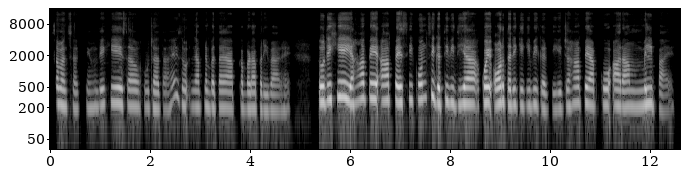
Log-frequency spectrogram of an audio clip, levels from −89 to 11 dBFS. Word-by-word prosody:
समझ 230 -3 -1
सकती 200 +2 -18
हूँ। 205 +1 -14
देखिए, 245 +2 -3
ऐसा 225 -1 -6 0.2
हो 210 0 -14
जाता 195 -1 -8
है, 265 - -13
जो 230 -7 -10 0.2
आपने 210 +1 -11
बताया, 205 0 -7
आपका 200 +1 -14
बड़ा 195 0 -4
परिवार 180 -1 -11
है। 180 +2 -21 0.6
तो 260 0 +9
देखिए, 290 +4 +3
यहाँ 285 +1 +3
पे 300 -1 +7 0.2
आप 280 0 -2
ऐसी 260 +2 +4
कौन-सी 300 +4 0
गतिविधियाँ, 245 -2 +1
कोई 255 0 +9
और 245 +3 +4
तरीक़े 225 0 -4
की 225 +1 -12
भी 230 +1 -7
करती 190 -2 -10
हैं, 200 - -10
जहाँ 250 +3 -7
पे 250 - +2
आपको 230 +1 -5 0.2
आराम 215 0 -4 0.3
मिल 245 +1 +2
पाए? 180 +3 -16
230 Hz, 170 wpm, -20 LUFS, 205-255 Hz, 0.6 s, तो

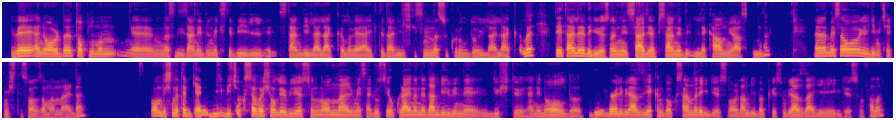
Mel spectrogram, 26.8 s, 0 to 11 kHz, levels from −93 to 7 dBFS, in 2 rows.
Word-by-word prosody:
ve, 155 +5 +8
hani, 145 -1 +3
orada 135 +5 +6
toplumun, 140 +5 -1
eee, 115 -2 -3
nasıl 120 -1 -7
dizayn 100 0 -3
edilmek 95 -1 -6
istediğil 100 0 -6
eee, - - -10
istendiğiyle 100 0 -4
alakalı 95 +1 -3
veya 100 0 -2
iktidar 100 +1 -5
ilişkisinin 100 +1 -7
nasıl 105 -1 -4
kurulduğuyla 95 -1 -7
alakalı 135 - +1 0.3
detaylara 155 0 +7
da - - +6
giriyorsun. 110 -1 +1
Hani, 115 -1 +2
sadece 115 +1 +5
hapishanede 115 -1 +1
ile 115 -9 -6
kalmıyor 120 -7 0
aslında. 100 - -8 0.7
Eee, 155 +1 +4
mesela, 175 +1 +4
o 175 -1 +5
ilgimi 115 - -2
çekmişti - - -12
son 95 -2 -5
zamanlarda. 90 - -8 1.0
Onun 165 -1 +3
dışında 150 +2 +2
tabii 165 - +3
ki, - - +4
hani, 115 -1 +5
bi 150 -1 -3
birçok 135 - 0
savaş 145 0 +4
oluyor, 105 -5 +2
biliyorsun, 110 +2 -2
onlar, 115 0 +1
mesela, 105 -2 -6
Rusya-Ukrayna 110 +1 +1
neden 110 0 +1
birbirine 105 -2 -4 0.2
düştü, 95 0 -10
hani, 95 -2 -8
ne 105 - -5
oldu 100 -1 -1
diye, 135 +4 -2
böyle, 135 -2 +3
biraz 120 -3 +2
yakın. 110 -2 -2
90'lara 110 +1 -1
gidiyorsun, 95 -2 -8
oradan 100 +2 -4
bir 110 0 -8
bakıyorsun, 105 +1 -10
biraz 100 -3 0
daha 95 -1 0
geriye 95 0 -8
gidiyorsun 90 +3 -14
falan. 145 - -6
110 Hz, 150 wpm, -23 LUFS, 100-130 Hz, 1.0 s, ve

